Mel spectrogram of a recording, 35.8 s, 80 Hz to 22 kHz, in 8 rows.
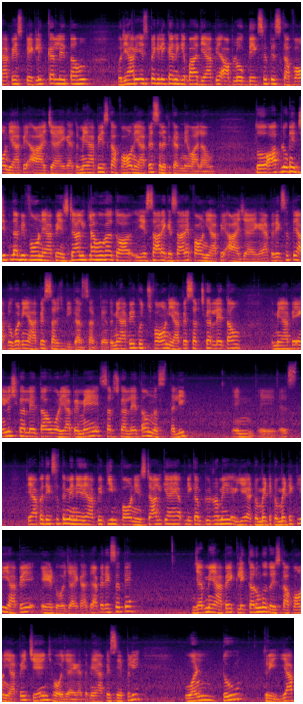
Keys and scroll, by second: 20.4-21.7 typing.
